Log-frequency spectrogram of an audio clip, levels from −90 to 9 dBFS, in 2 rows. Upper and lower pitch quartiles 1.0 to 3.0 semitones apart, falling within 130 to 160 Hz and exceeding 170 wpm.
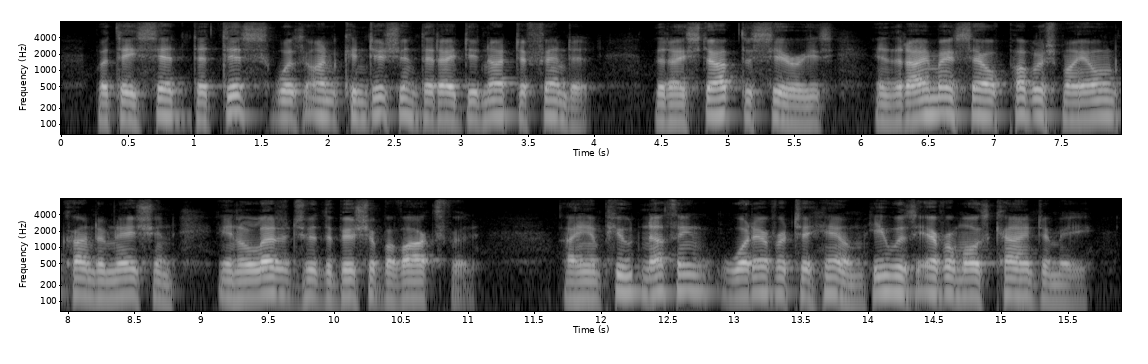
Yes: narrow, 2.6 semitones; low, 135 Hz; average, 180 wpm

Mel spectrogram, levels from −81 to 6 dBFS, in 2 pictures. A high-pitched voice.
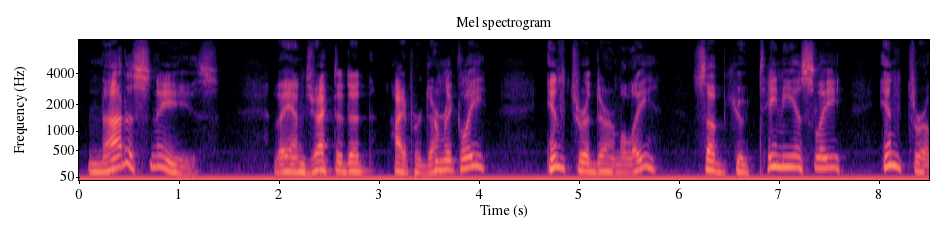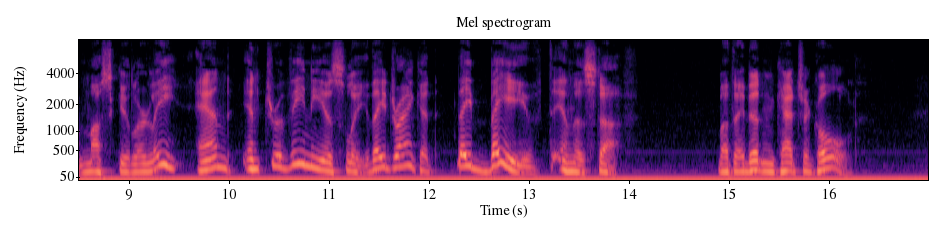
No: low, 135 Hz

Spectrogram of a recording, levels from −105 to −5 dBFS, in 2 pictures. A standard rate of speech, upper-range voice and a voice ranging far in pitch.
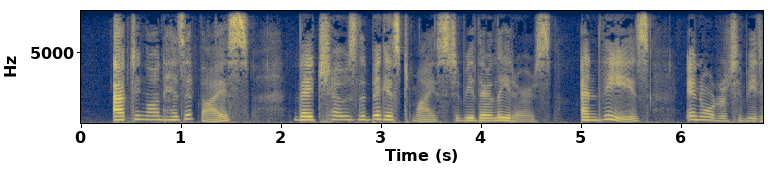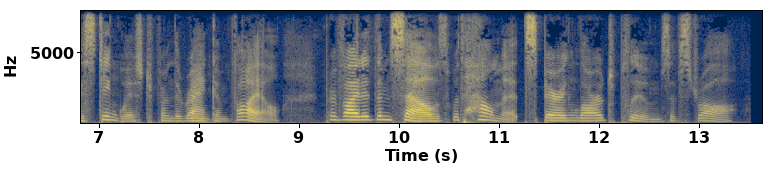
Yes: average, 150 wpm; high, 195 Hz; wide, 6.9 semitones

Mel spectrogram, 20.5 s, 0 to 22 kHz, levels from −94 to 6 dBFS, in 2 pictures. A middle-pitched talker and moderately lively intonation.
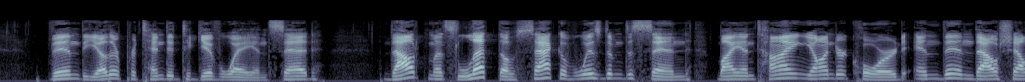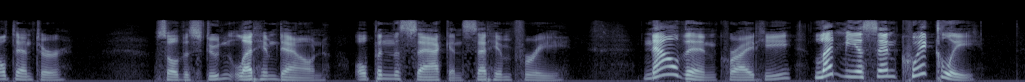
No: medium, 155 Hz; wide, 5.7 semitones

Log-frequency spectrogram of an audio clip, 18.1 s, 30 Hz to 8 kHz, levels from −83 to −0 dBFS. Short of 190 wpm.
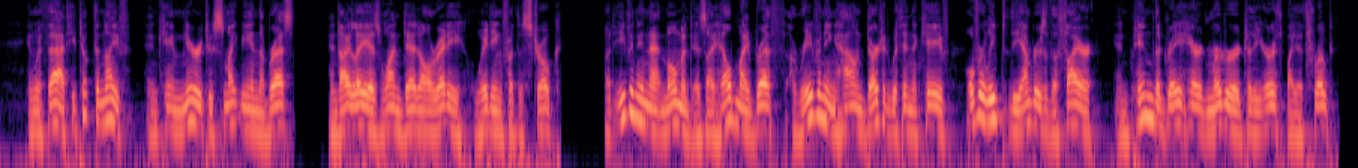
No: fast, 205 wpm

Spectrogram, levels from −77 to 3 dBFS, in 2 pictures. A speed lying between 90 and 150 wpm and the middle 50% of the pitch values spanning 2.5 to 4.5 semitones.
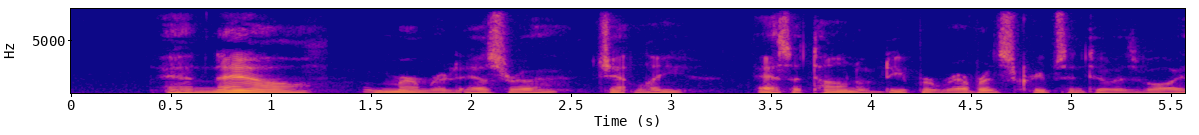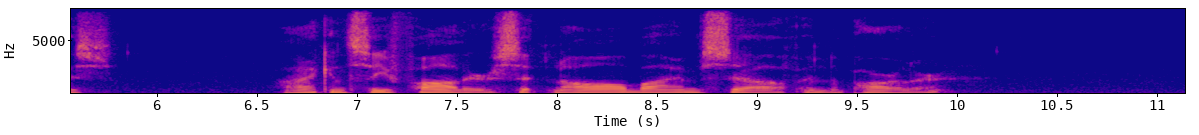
Yes: average, 140 wpm; average, 3.8 semitones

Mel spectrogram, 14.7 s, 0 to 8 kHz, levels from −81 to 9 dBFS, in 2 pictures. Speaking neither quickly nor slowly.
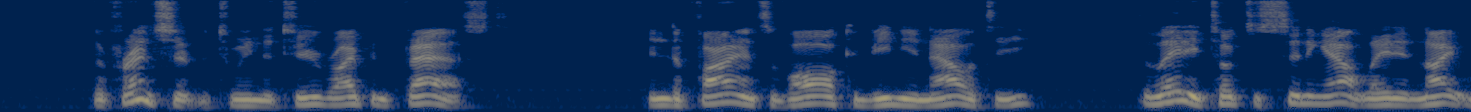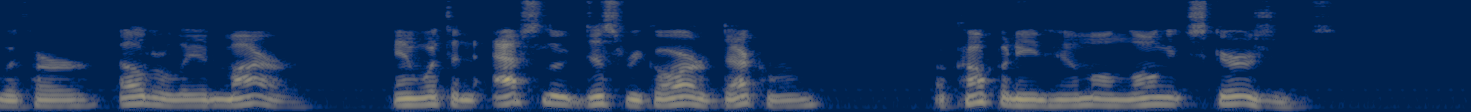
Yes: average, 150 wpm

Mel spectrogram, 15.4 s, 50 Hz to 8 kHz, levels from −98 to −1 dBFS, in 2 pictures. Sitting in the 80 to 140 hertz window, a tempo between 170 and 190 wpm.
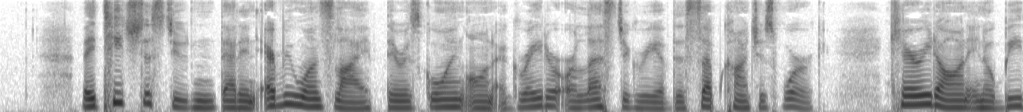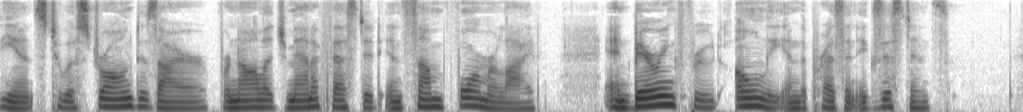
Yes: low, 135 Hz; average, 175 wpm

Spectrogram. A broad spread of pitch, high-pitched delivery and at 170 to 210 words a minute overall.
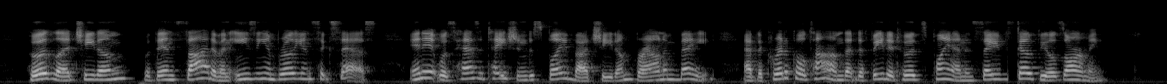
No: average, 4.1 semitones; high, 225 Hz; average, 175 wpm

